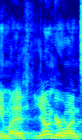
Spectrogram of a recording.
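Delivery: normal talking voice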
